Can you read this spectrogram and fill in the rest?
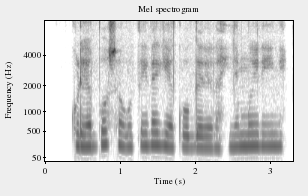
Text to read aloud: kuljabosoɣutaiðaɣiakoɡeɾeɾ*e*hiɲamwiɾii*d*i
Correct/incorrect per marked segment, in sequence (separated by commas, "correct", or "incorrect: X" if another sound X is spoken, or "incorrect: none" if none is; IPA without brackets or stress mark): incorrect: a, incorrect: n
